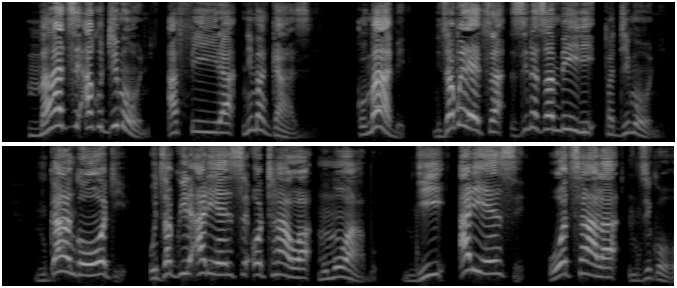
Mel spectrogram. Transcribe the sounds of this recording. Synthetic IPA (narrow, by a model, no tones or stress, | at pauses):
m̩mad͡ziʔak̬udimɔniafiɾandimaɡa̰ːzi | kɔmaɓɛ | ndid͡zaɓwɛɾɛt͡sʰazinazambiɾipadimɔ̰ːni | m̩kaŋɡɔwɔtḭ | ud͡zaɡwiɾaʔalijɛnsɛʔɔtʰawamumɔa̰ɓɔ | ndialijɛnsɛ̥ | wɔt͡sʰaland͡zikɔ̰ːa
